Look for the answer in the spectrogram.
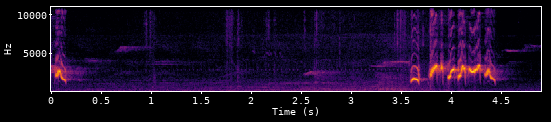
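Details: Thai Red-whiskered bulbul singing in southern master style, used to teach young caged birds: a brief whistled note at the start, a quiet stretch, then a lively phrase of about seven rising and falling whistles.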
